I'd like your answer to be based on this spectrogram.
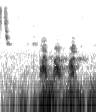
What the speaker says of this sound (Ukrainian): Люди живуть, собаки гавкають.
